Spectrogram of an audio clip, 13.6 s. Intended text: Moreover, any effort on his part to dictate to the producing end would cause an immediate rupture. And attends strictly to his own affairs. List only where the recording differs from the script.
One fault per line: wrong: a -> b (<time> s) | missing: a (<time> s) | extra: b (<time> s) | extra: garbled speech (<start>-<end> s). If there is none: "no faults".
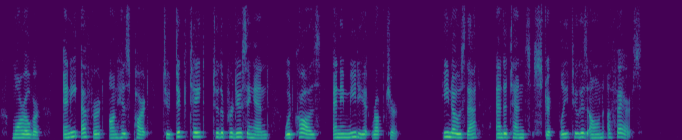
extra: He knows that (8.8 s)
